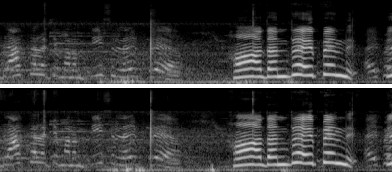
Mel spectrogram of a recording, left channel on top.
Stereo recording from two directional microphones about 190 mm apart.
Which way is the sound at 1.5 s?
60° right (ahead or behind).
